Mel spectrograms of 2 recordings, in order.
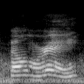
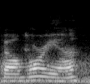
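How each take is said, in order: First: The name ends with an 'al' sound. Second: The name ends with an 'ee-a' sound. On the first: The speaker calls it right. "I guess is how you say it" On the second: The speaker calls it wrong. "not Balmoria"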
